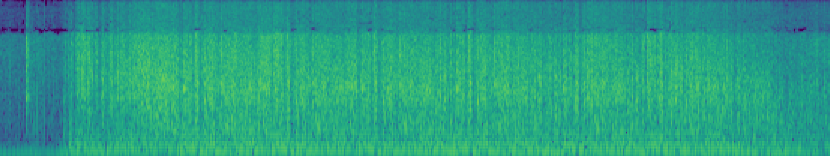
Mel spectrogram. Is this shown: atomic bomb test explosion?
yes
